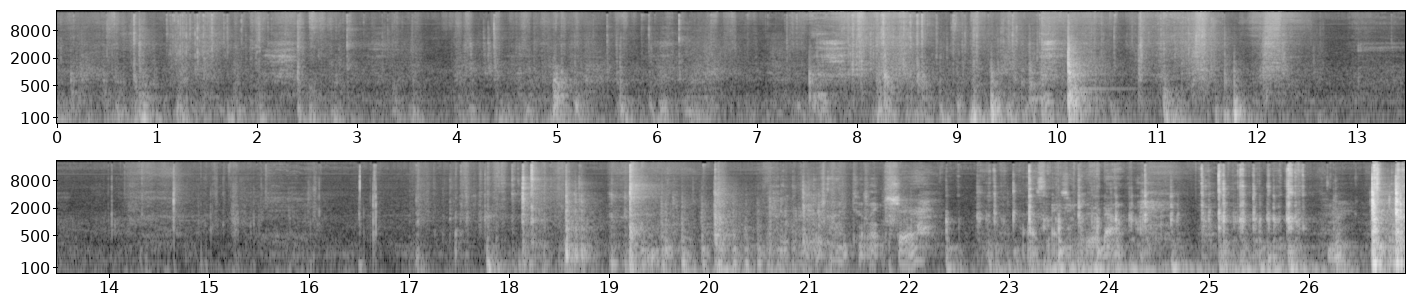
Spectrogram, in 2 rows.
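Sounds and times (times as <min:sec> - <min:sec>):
knocks and clunks of plumbing work: 0:17.7 - 0:26.9.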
